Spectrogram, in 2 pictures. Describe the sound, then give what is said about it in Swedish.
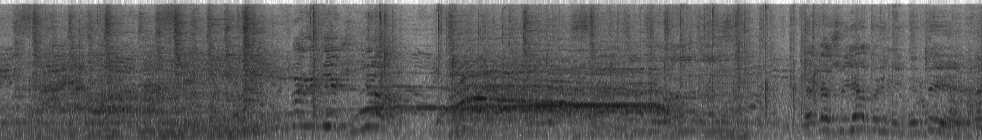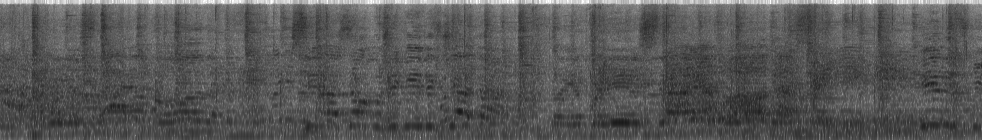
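A crowd of voices sings together with street musicians in a loose, unison chorus, steady and fairly loud throughout, with a lively, communal feel and some background crowd noise. “Här sjunger man tillsammans och ibland är det publiken som tar över.”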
